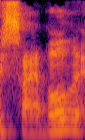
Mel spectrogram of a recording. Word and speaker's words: Cybel: My name is Cybel and my last name does rhyme with Bible and I'm a a counselor in Edmonton, Alberta.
